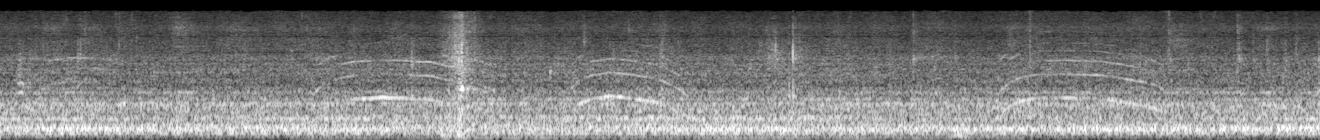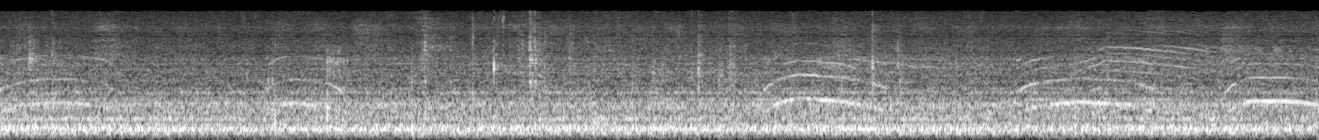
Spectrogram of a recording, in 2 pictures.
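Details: Ragdoll kittens from a central Kansas home cattery cry at supper, a chorus of high, bending mews repeated every second or so, with a sharp click and a constant background hiss.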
